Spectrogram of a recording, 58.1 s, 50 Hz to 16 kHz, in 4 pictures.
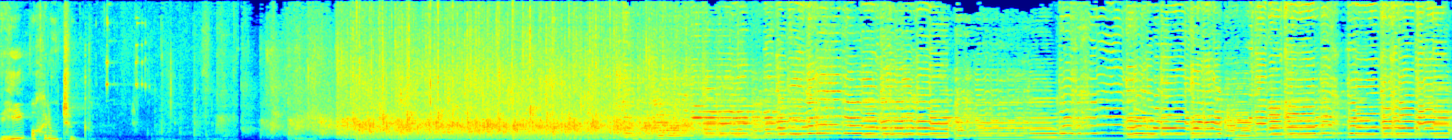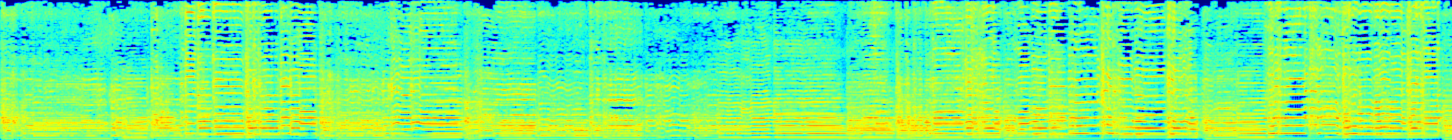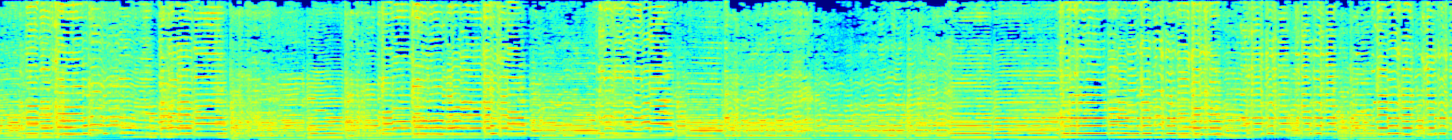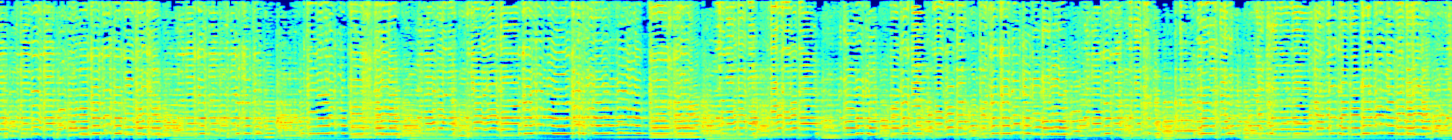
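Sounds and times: solo violin folk tune: 4.5s - 58.0s.

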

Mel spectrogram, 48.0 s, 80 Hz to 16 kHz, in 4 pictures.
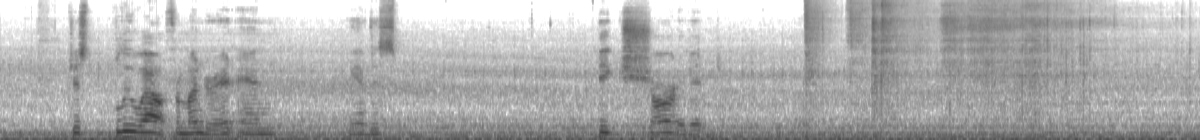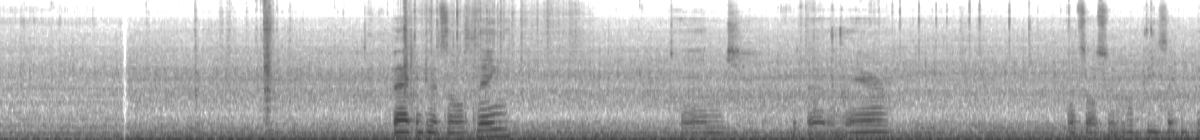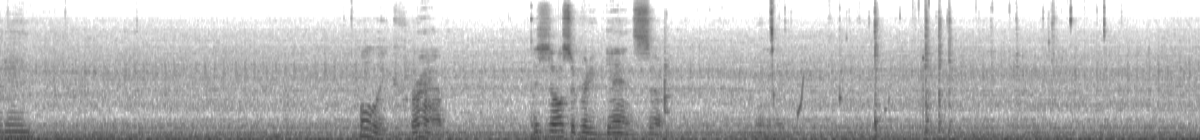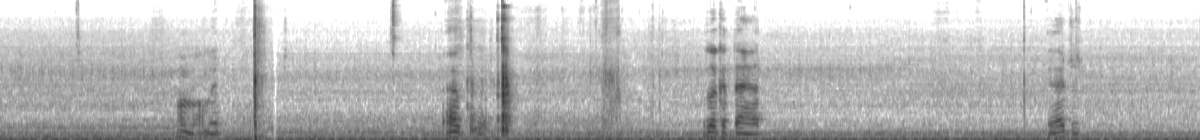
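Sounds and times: low hum: 0.0s - 48.0s.

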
